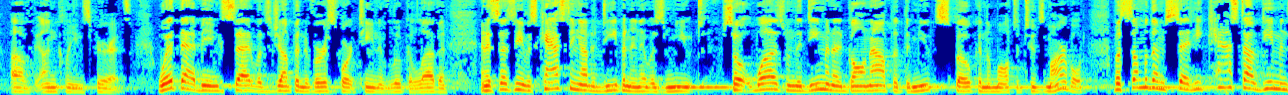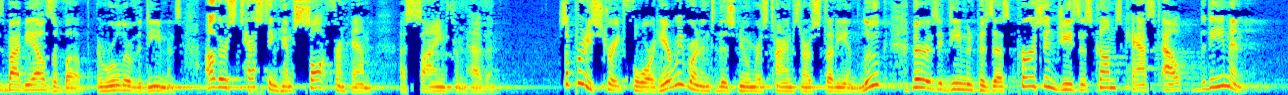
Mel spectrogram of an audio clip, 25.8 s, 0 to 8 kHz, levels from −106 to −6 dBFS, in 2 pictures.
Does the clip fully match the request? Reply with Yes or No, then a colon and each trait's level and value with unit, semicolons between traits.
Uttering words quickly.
Yes: fast, 230 wpm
